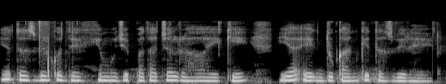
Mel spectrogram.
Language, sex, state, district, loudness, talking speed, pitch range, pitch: Hindi, female, Arunachal Pradesh, Lower Dibang Valley, -18 LUFS, 230 wpm, 165-190 Hz, 175 Hz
